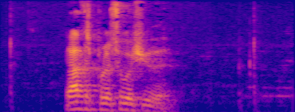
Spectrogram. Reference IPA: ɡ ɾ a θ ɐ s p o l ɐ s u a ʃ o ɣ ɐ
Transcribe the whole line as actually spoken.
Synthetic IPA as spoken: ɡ ɾ a θ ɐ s p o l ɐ s u ɐ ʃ u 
